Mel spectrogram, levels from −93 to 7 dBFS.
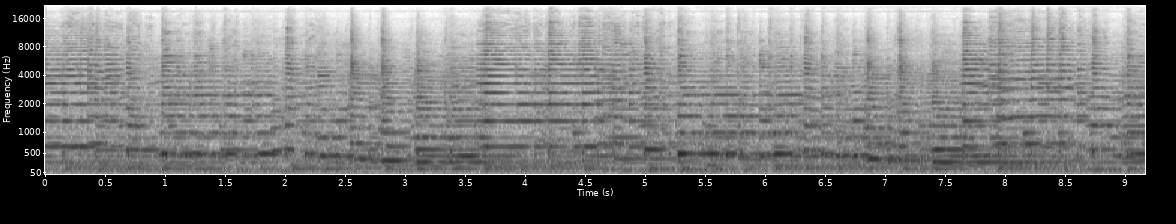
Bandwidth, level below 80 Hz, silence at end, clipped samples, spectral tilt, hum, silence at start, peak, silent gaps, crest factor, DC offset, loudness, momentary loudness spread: over 20 kHz; -48 dBFS; 0 s; under 0.1%; -3.5 dB/octave; none; 0 s; -4 dBFS; none; 16 dB; 0.1%; -19 LUFS; 5 LU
